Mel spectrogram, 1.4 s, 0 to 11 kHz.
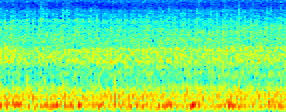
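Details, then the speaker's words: Evinrude 15hp long-shaft two-stroke outboard, compression about 100–110, carb cleaned, new water pump now pumping a constant stream, new lower gear oil; steady, even putt-putt at low idle, no misses, rattles or surging, idling wonderfully. "But yeah, I mean, it idles just wonderfully."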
